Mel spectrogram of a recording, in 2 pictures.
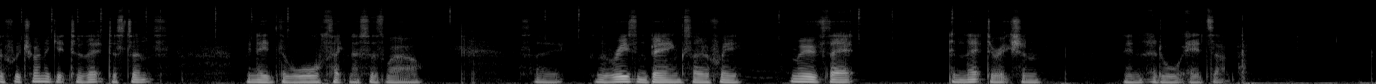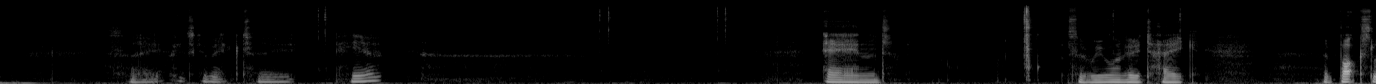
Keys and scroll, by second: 13.7 ctrl+a.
